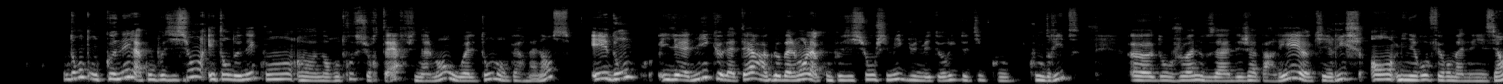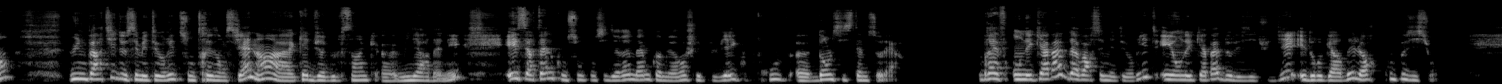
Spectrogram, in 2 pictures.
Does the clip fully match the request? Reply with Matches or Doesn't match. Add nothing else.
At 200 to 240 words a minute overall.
Matches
